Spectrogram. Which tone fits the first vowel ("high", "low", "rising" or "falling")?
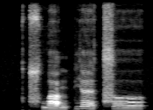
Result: low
